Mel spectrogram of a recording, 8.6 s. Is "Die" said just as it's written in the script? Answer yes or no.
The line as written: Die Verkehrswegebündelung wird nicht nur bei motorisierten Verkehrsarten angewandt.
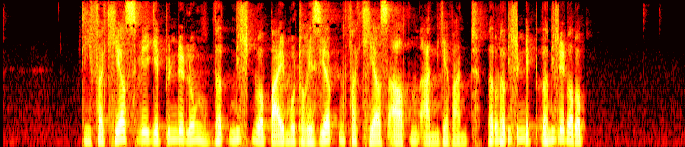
yes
